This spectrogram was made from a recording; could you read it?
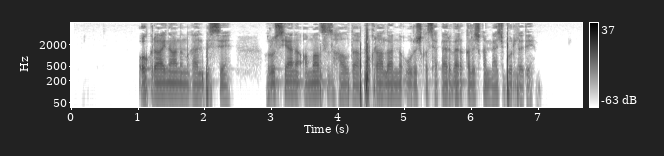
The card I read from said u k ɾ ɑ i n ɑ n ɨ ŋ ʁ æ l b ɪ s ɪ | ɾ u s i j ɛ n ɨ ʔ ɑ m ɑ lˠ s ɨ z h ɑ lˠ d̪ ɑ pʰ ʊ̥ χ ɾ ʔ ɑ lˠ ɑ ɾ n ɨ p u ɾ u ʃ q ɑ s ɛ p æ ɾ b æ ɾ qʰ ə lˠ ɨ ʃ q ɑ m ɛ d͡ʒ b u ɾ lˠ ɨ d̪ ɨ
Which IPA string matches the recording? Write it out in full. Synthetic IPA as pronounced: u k ɾ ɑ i n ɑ n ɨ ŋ ʁ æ l b ɪ s ɪ | ɾ u s i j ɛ n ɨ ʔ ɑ m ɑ lˠ s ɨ z h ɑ lˠ d̪ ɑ pʰ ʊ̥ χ ɾ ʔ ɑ lˠ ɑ ɾ n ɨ ʔ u ɾ u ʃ q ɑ s ɛ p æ ɾ v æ ɾ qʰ ə lˠ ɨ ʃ q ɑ m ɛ d͡ʒ b u ɾ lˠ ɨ d̪ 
